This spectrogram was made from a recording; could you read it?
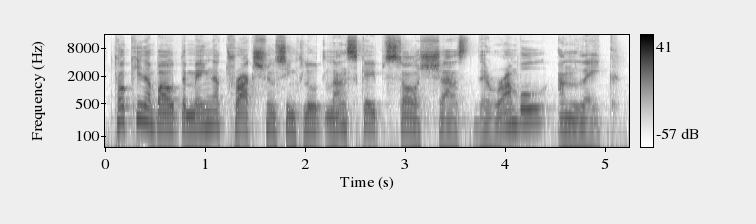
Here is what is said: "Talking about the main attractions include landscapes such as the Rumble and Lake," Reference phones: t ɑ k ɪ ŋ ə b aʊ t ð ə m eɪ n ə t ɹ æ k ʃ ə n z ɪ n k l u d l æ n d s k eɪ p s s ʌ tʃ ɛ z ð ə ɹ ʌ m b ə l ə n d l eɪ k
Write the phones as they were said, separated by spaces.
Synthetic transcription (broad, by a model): t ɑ k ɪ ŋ ə b aʊ t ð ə m eɪ n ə t ɹ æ k ʃ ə n s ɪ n k l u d l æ n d s k eɪ p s s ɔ ʃ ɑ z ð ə ɹ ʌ m b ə l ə n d l eɪ k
